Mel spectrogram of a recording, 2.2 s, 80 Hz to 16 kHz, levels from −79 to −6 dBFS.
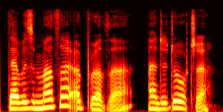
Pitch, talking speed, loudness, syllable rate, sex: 205 Hz, 240 wpm, -19 LUFS, 7.1 syllables/s, female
